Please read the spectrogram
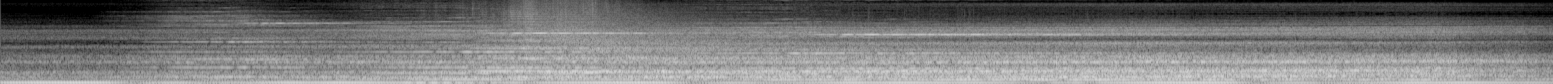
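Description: A train pulls away with a heavy, steady engine rumble that builds and holds, a brief hissing burst rising partway through, loud with no voices.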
